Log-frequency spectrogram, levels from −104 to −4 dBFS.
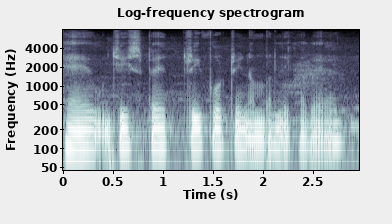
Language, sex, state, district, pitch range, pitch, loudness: Hindi, male, Arunachal Pradesh, Lower Dibang Valley, 105-125 Hz, 110 Hz, -15 LUFS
